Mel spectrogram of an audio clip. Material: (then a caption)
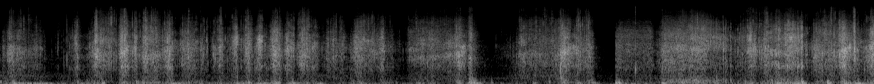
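Rubber. Fingertips rub and scratch along the textured surface of a soft, flexible grey rubber or silicone dishwashing glove worn on the other hand, close to the microphone. The result is a dense, irregular crinkling and scratching texture that is bright and concentrated around 2 kHz, with little low end. The strokes briefly drop away near 4.8 and 6 seconds before resuming.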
